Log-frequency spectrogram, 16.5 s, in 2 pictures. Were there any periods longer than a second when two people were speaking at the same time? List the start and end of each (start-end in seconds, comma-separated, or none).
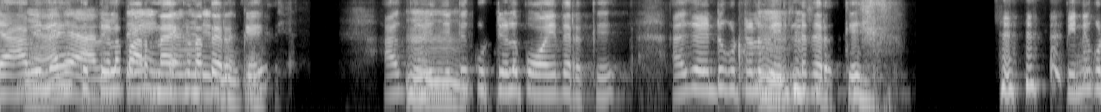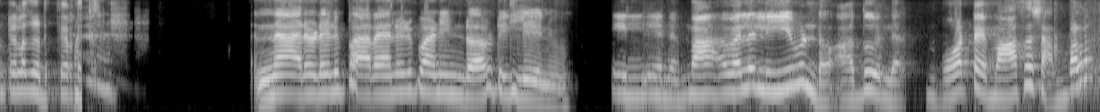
0.6-1.9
